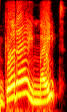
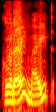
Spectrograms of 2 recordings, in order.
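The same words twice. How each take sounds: First: A loud, bright, high "Good day, mate" with the "mate" said as may-t; cheery greeting. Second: A mild Australian twang with "mate" said as mite; light Australian accent. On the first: Acted. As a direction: call out hello to the class like a tour guide landing. Cheery greeting on arriving in Australia. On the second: Retold or imitated. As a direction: imitate an Australian saying hello to a friend, lightly. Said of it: "They say things like".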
